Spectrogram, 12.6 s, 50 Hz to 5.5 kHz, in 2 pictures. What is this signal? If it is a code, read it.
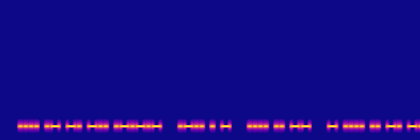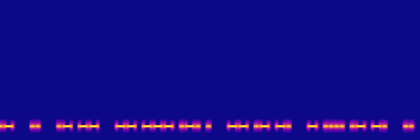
Morse code, heard as a keyed tone, about 30 wpm, 600 Hz. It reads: HAND. LET HIM THINK I AM MORE MAN THAN I
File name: the old man and the sea / the old man and the sea 1 30wpm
